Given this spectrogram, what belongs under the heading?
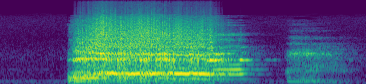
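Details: Deliberate burps recorded on a laptop microphone: one loud, drawn-out guttural belch over a second long, then a shorter, softer one; burping.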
